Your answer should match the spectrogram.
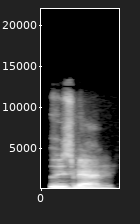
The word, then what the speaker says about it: Usman: name go it's like you oh oh kamaru oozeman you got it okay cool yeah so he's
